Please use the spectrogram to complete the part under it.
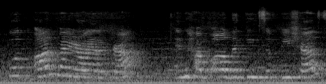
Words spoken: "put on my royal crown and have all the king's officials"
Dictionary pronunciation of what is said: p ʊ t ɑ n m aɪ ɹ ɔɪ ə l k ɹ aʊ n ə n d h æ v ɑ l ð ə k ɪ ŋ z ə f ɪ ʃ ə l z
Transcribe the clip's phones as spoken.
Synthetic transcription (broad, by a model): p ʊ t ɑ n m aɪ ɹ ɔɪ ə l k ɹ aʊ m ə n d h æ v ɑ l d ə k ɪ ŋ s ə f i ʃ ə l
